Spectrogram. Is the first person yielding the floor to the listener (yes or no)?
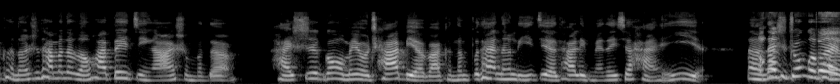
yes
